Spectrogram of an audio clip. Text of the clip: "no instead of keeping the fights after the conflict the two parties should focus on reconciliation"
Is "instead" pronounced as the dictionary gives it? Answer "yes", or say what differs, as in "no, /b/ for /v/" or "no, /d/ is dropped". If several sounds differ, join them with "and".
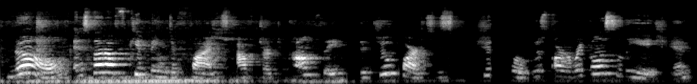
yes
